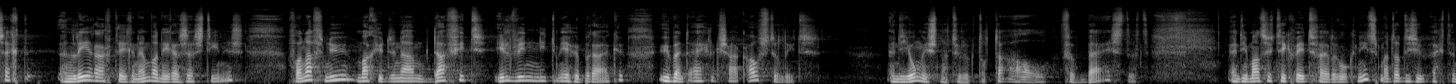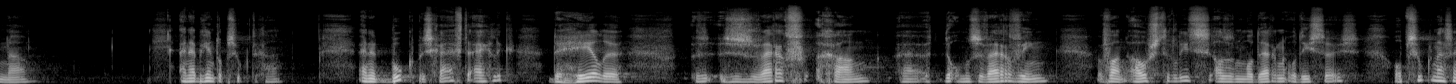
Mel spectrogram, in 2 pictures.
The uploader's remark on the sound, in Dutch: Deze aflevering van 'drie boeken' werd live opgenomen in de Belvedère, de bovenste verdieping van de Boekentoren in Gent.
